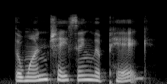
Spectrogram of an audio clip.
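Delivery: plain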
